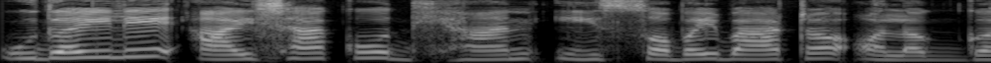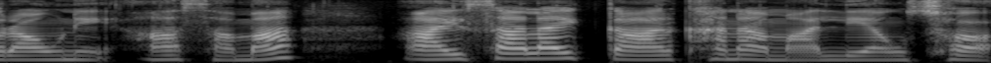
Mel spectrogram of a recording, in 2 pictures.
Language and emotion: Nepali, neutral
